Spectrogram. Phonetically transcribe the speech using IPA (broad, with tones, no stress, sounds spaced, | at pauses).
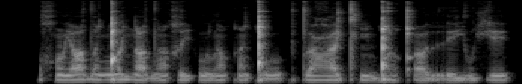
χ õ˨ j a˦ dˤ ɯ˨ ŋ͡ǃ ʌ˦ ɲ ɛ˨ dˤ ẽ˦ χ i˨˦ ʔ o˨ l ũ˦ q ẽ˨ ǃ o˨˦ | t ʌ˨ ʕ a˨ cʰ ĩ˨ ɡ͡ǃ u˦˨ qʼ u˨ r e˨ j u˨ ç e˦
